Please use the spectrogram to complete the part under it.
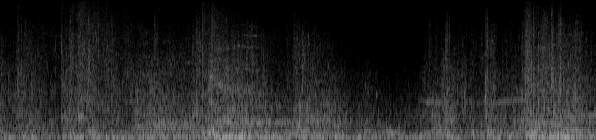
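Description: Water rumbles and churns underwater.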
